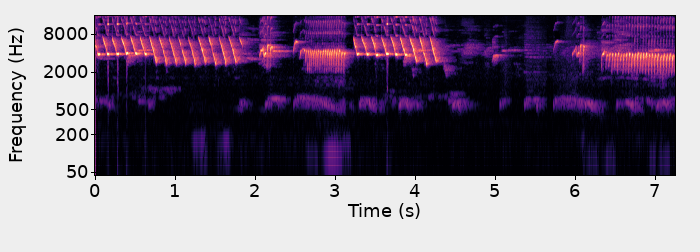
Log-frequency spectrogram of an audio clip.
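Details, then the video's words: Actively singing canary in a rolling 'ngerol' style with 'cuit cuit' chirps, used as a lure recording to get young canaries singing: fast buzzy trills and rapid descending sweeps, broken by short pauses, over faint low cooing notes. "Pancingan Kenari Gacor NGEROL Cuit CUIT Rekomendasi buat MASTERAN Kenari PAUD agar Cepat BUNYI"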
